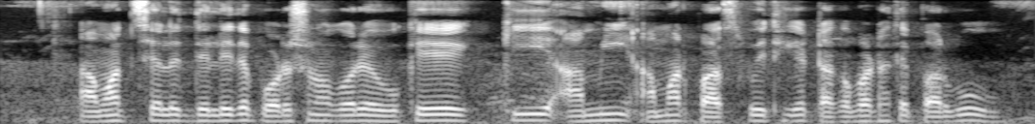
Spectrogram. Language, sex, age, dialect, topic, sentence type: Bengali, male, 18-24, Northern/Varendri, banking, question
